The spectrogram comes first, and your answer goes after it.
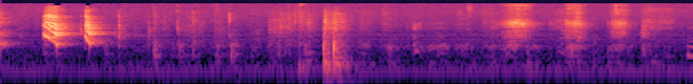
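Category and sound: human body sound, heavy coughing fit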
